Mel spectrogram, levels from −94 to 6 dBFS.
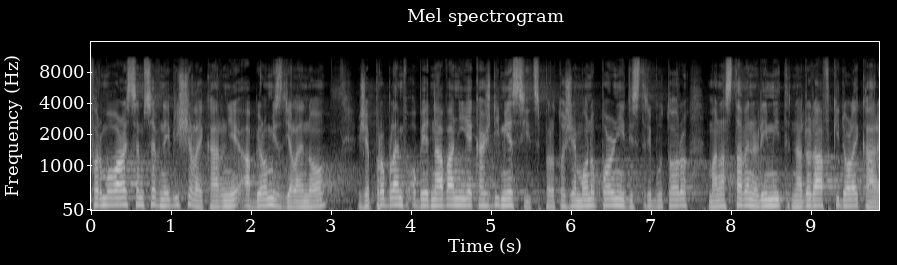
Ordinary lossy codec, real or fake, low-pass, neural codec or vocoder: MP3, 96 kbps; real; 10.8 kHz; none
